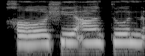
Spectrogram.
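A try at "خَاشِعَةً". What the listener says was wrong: Khasyiatan Bu, afan Bu. Fathah, fatatain. Khasyiatan bukan khasyiatun.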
